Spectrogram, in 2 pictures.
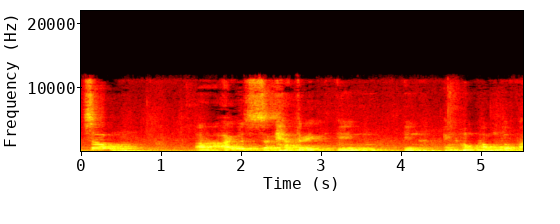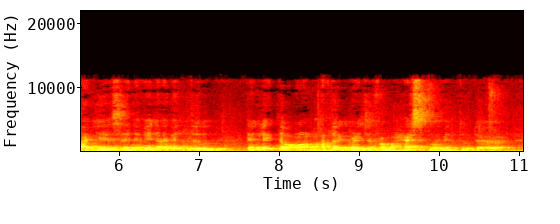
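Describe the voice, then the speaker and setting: A man's voice: sits high, a little slow, a little mellow, a little hiss or hum. A man from China giving a personal faith testimony to a church audience, hesitant with many fillers and frequent self-deprecating chuckles. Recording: echoey hall, speaker far from mic.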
